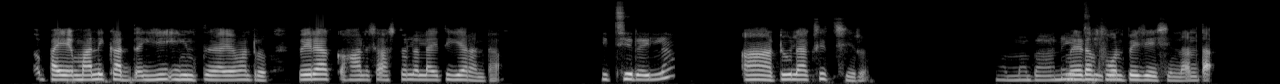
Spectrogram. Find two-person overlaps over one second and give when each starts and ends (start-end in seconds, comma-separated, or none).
none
